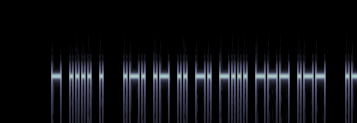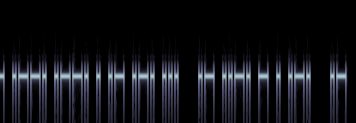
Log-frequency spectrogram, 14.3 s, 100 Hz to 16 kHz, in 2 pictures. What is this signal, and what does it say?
Morse code, heard as a keyed tone, about 20 wpm, 700 Hz. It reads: THE RAINBOW APPEARS AFTER A
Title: Difficult Sentences with Hints - 20wpm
